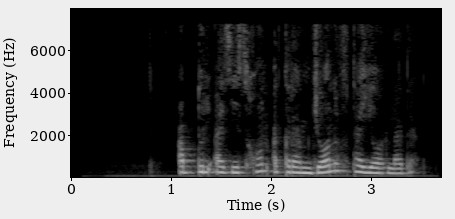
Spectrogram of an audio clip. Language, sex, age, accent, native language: Uzbek, female, 18-24, Navoiy, Uzbek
